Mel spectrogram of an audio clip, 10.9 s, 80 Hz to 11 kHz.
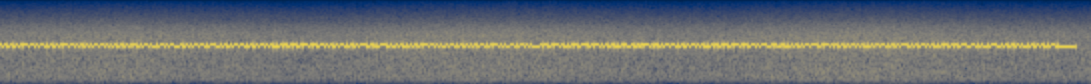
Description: RTTY (75 baud, 170 Hz shift), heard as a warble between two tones, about 1800 Hz centre, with radio static. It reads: … NIE SA WSZAK MIANOWANI PRZEZ INSTYTUCJE UNIJNE, LECZ WYBIERANI PRZEZ OBYWATELI PANSTW CZLONKOWSKICH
